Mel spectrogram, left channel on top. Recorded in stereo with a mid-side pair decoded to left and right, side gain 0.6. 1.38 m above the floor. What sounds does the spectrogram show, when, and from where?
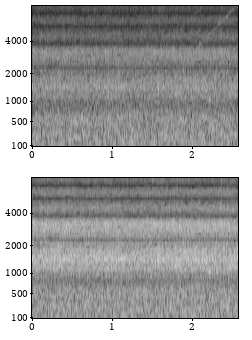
0.0 s an engine running: 40° right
